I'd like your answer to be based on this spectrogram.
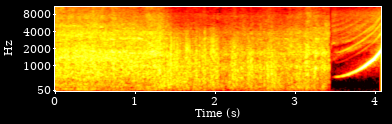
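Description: A steady loud rumble of a running train fills most of the stretch, then cuts abruptly to a rising tonal sweep at the end.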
